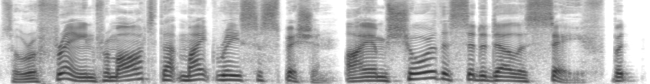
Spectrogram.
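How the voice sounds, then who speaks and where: Casting: young royal knight for a fantasy game; formal, dutiful, anxious to serve, very animated intonation, dry close recording. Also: male voice, a little high, normal speed, no room sound. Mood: grave, formal. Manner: formal, archaic, courtly diction. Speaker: video game character voice. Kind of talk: scripted fantasy game acting.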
